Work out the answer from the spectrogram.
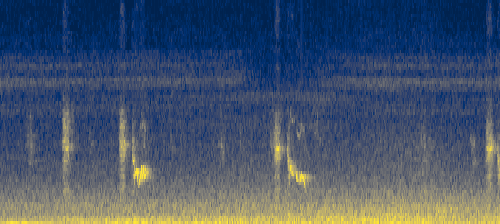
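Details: Sooty-headed Bulbul chicks at Khao Yoi, Phetchaburi, Thailand, in June; two soft raspy falling chirps, several seconds apart, partly buried under low humming background noise.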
